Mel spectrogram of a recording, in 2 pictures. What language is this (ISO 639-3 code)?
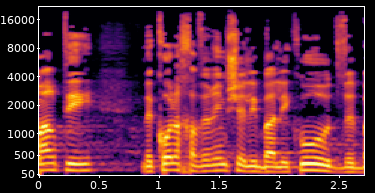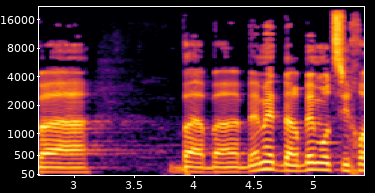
heb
